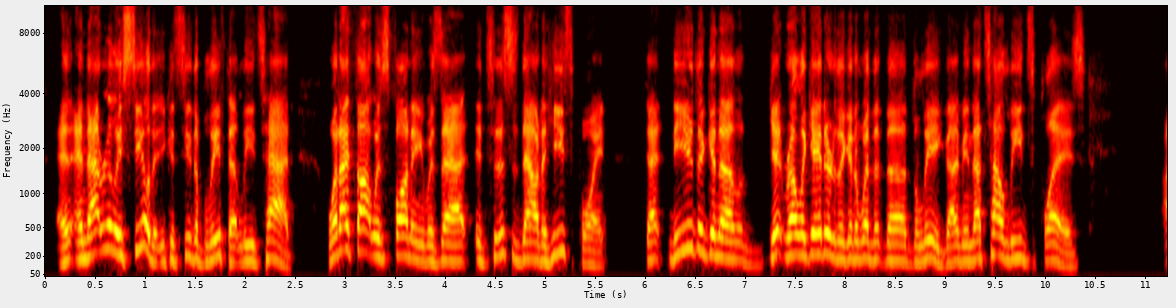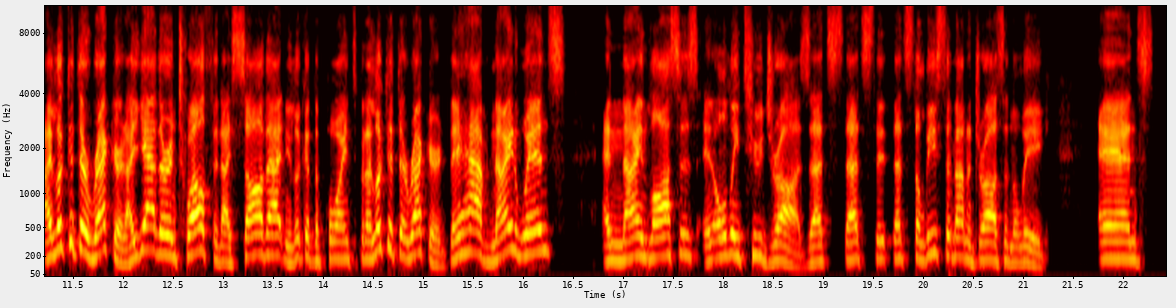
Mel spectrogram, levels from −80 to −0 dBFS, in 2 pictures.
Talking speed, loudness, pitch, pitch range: 260 wpm, -26 LUFS, 180 Hz, 160-210 Hz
